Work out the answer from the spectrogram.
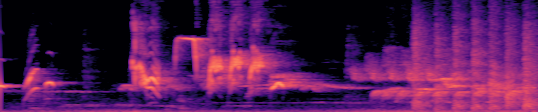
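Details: White-rumped shama in wild-type song meant to stimulate birds: a few rich whistled and warbled phrases, followed by a harsh rustling, scratchy noise filling the last second.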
